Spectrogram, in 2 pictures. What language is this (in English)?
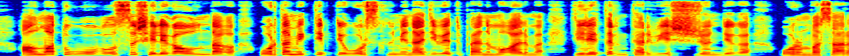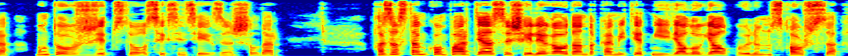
Kazakh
